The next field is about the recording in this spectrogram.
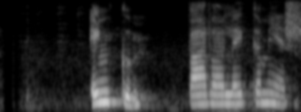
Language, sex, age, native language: Icelandic, male, 9, Icelandic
